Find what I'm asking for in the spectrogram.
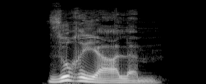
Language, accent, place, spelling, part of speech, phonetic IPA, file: German, Germany, Berlin, surrealem, adjective, [ˈzʊʁeˌaːləm], De-surrealem.ogg
- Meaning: strong dative masculine/neuter singular of surreal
